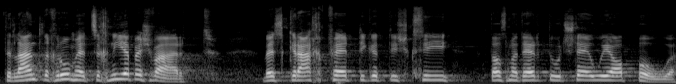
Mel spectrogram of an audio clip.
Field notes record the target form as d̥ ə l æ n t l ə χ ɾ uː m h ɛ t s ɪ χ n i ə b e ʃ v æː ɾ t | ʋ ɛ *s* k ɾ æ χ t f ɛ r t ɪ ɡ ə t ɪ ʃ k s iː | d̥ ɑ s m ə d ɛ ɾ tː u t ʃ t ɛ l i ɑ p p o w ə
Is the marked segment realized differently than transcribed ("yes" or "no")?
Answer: no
